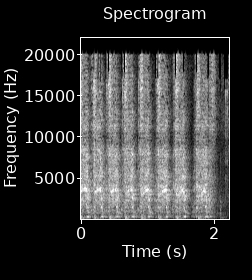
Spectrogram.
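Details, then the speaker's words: Restored 38-year-old Honda scooter after refitting the carburettor with a larger 102 jet: electric start cranks slowly, fading and stopping without firing, as the battery is flat; kick start does nothing either. Fuel reaches the carb, no leaks. "So yeah, the battery's dead. And I've tried kicking it and it just does nothing. Not even a little bit of hope. It just does not want to start."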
